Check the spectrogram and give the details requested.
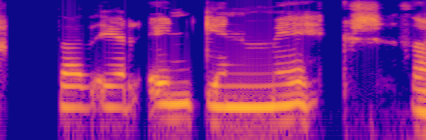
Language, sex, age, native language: Icelandic, male, 10, Icelandic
